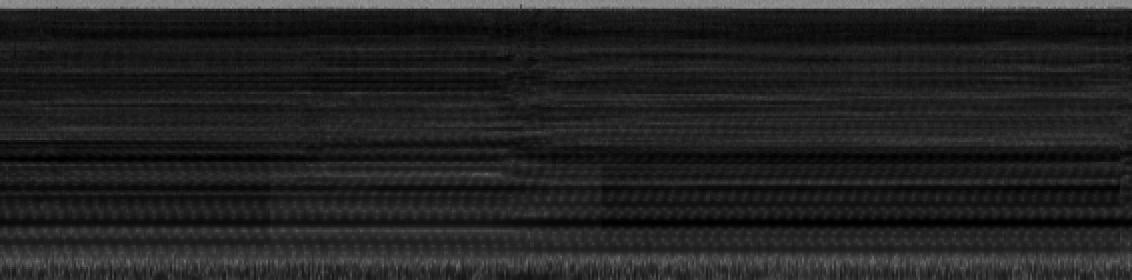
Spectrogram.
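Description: A soft, steady electric hum with a thin, even whine, no rattle or knock, then a click as it shuts off.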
